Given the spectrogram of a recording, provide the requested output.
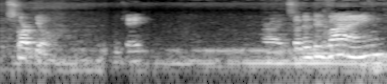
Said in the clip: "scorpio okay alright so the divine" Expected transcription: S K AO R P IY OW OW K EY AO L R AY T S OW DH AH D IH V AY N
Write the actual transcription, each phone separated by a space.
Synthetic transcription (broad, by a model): S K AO R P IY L OW K EY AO R AY T S OW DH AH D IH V AY N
